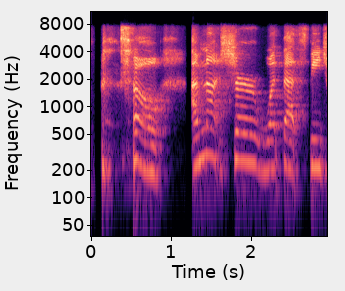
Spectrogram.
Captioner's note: laugh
